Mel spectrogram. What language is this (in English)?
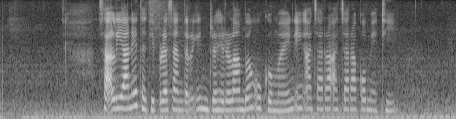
Javanese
